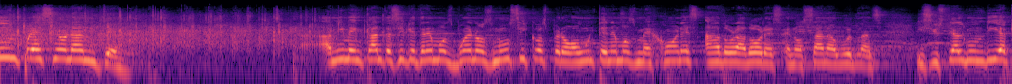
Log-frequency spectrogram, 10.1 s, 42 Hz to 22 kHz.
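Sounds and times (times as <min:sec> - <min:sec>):
crowd applauding: 0:00.0 - 0:04.4
speech: 0:00.4 - 0:01.4, 0:03.2 - 0:10.1.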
